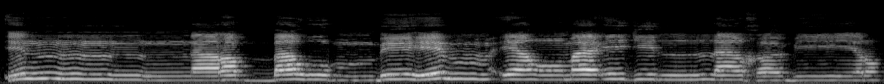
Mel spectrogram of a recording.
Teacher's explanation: huruf ba Itu adalah huruf yang dilahirkan dikeluarkan dari makhorijul huruf yaitu adalah bibir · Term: Ikhfa Syafawi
